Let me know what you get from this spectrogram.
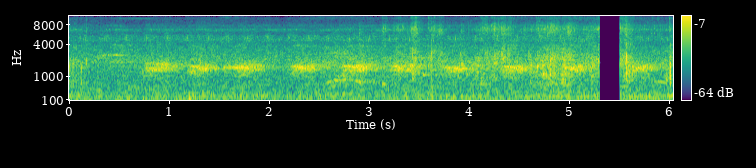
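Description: A bird calling over and over in a steady series of short calls, a little over two a second.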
